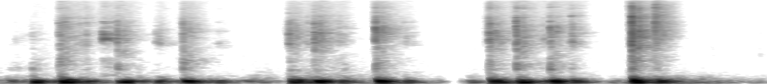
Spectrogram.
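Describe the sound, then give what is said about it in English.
Clattery typing on a computer keyboard, bursts of rapid key presses separated by brief pauses, with no voices. “More cowbell. More typing.”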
